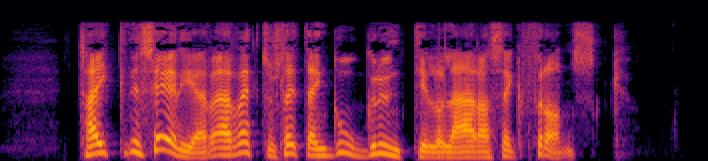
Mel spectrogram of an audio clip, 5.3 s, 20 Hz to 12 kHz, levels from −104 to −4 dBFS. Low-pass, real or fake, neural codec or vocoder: 7.2 kHz; real; none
